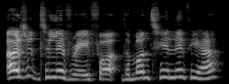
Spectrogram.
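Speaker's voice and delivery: high, loud and pressing; loud urgent call. Acted. Jin bluffs the gate man.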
